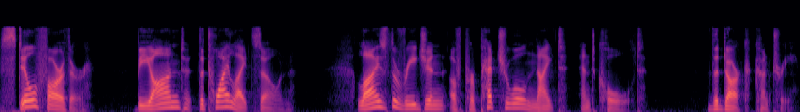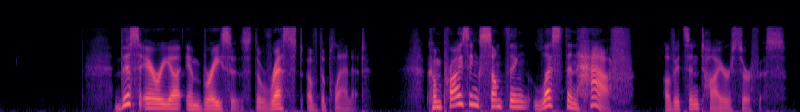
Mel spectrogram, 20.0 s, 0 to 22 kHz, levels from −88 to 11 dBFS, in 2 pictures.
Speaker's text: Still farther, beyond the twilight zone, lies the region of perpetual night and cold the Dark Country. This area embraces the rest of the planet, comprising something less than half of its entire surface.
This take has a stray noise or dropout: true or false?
false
